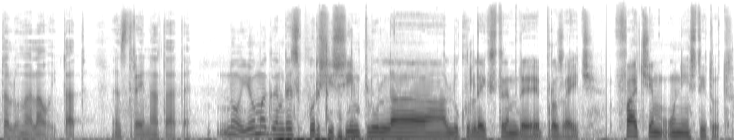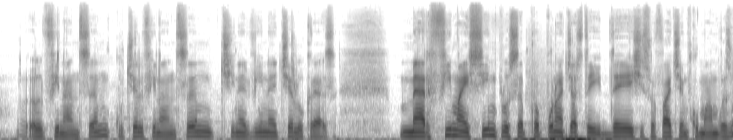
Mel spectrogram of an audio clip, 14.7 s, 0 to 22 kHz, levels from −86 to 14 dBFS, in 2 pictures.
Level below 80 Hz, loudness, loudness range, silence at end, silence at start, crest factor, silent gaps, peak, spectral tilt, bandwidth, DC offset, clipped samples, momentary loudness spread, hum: -34 dBFS; -22 LUFS; 5 LU; 0 s; 0 s; 18 dB; none; -2 dBFS; -6.5 dB/octave; 18.5 kHz; under 0.1%; under 0.1%; 17 LU; none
